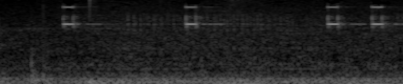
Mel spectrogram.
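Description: Electronic keypad lock on a gun safe giving short, high-pitched beeps as keys are pressed to enter the current combination: four beeps, the last two close together.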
